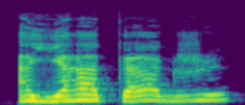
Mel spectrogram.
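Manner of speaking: slow, high wounded plea; self-pitying husband; plaintive whine. A narrator's reading. Abandoned husband wails at wife.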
